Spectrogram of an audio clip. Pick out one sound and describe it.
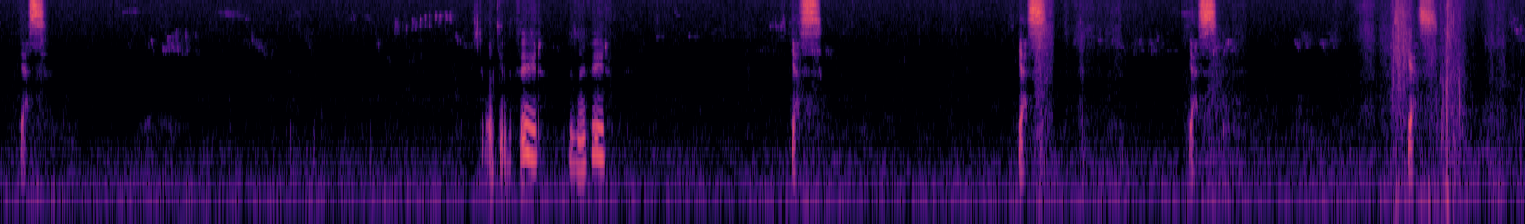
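A woman speaks briefly and warmly, in short bursts.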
